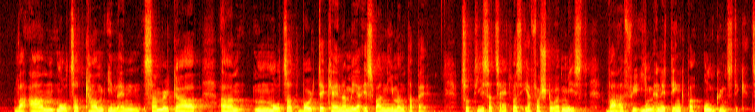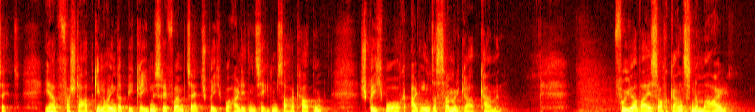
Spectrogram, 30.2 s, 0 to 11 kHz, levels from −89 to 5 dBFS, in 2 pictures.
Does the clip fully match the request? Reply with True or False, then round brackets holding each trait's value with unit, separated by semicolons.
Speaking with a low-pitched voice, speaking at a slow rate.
True (130 Hz; 110 wpm)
